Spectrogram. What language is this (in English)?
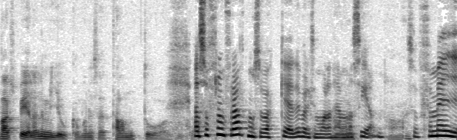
Swedish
